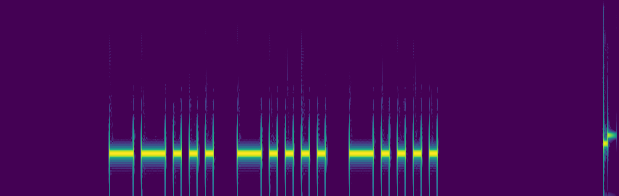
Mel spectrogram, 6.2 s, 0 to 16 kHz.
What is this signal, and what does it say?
Morse code, heard as a keyed tone, about 15 wpm, 700 Hz. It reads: 766
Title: Common Cut Numbers - 3-Digit 15wpm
